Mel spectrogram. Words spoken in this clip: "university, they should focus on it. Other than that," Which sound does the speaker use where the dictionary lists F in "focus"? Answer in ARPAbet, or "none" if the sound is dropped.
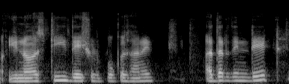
P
